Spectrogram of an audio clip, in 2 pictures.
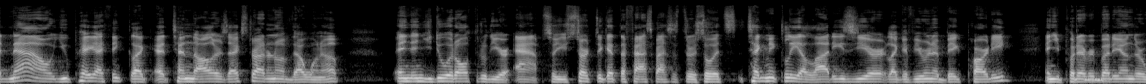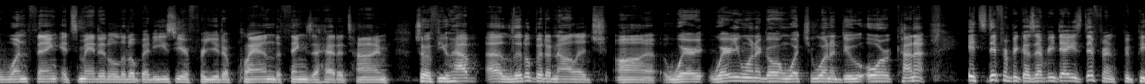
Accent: Puerto Rico; I grew up like in Puerto Rico.

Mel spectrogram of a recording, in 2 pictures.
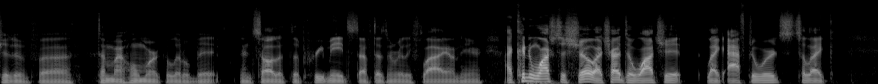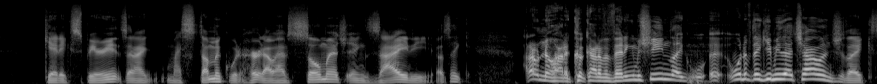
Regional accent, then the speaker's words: Bronx, New York, United States; I came from South Bronx

